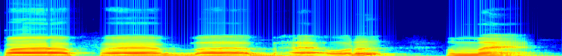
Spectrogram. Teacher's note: इनको अपन बोलते समय दोनों होठ आपस में क्या करते हैं, मिलते हैं, तो इनका उच्चारण स्थान क्या हो गया, अपने ओष्ठ हो गए। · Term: ओष्ठीय वर्ण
